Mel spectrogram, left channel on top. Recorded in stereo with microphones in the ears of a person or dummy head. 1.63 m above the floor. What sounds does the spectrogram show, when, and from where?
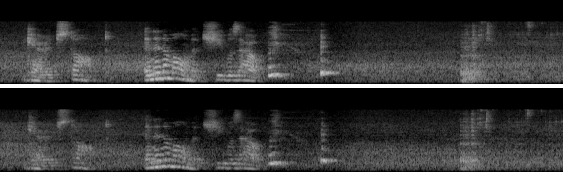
0.2 s a woman speaking: 55° left (ahead or behind), 1.8 m
2.7 s laughter: 50° left (ahead or behind), 1.4 m
4.6 s dripping: 65° right (ahead or behind), 1.1 m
